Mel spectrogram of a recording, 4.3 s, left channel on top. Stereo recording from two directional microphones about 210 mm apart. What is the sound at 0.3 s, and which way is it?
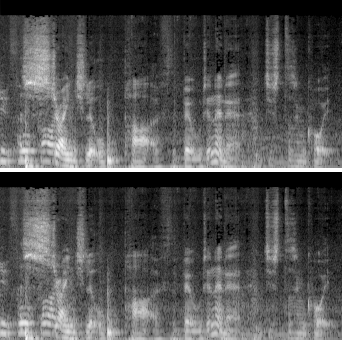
Speech, 30° left (ahead or behind).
